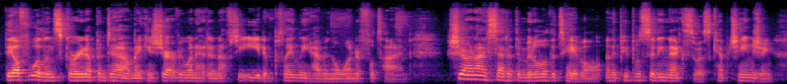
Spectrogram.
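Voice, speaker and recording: A man reading a fantasy story aloud in an animated, informal way, now and then correcting himself. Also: fairly low pitch, very fast. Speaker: reader and commentator. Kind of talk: expressive storybook read-aloud.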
